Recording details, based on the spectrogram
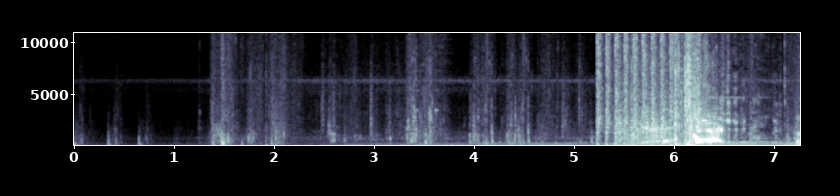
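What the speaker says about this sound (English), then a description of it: "I missed every shot there." Gunfire in the video game Fallout 4, a few scattered shots early on, then a loud, dense burst of rapid fire near the end over footsteps and ambient game noise.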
